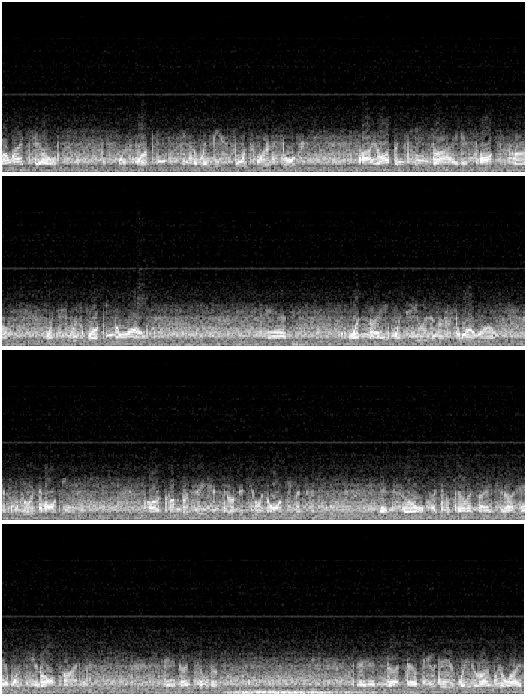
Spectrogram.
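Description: Tape-recorded telephone call: a man's voice speaking, thin and narrow-sounding as over a phone line, over a steady hiss. A brief low rumble comes near the end.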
